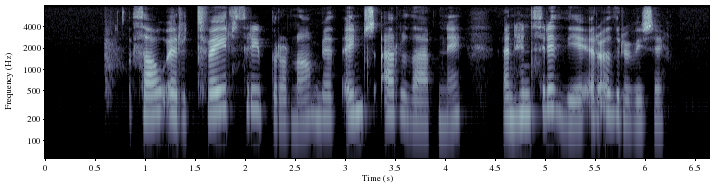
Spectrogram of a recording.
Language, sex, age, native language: Icelandic, female, 20-29, Icelandic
